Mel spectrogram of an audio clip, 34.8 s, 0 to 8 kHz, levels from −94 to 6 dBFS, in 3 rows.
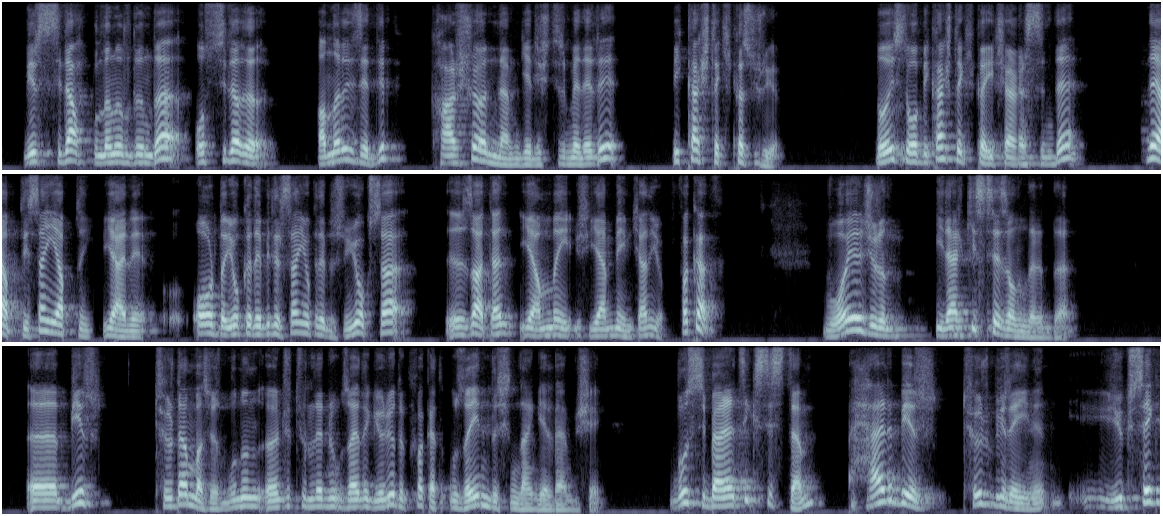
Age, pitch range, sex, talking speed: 60-79, 115-160 Hz, male, 100 wpm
